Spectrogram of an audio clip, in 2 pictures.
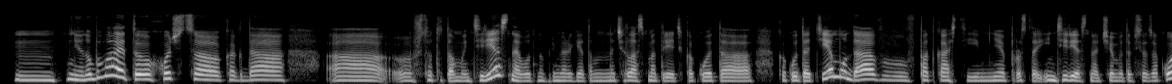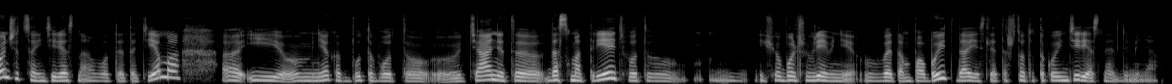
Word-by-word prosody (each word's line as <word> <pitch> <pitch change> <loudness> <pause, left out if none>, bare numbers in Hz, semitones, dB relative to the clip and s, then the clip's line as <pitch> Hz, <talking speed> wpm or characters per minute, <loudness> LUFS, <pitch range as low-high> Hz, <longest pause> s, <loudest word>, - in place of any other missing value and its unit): М, 195 -2 0
не, 225 -4 +2
ну, 235 +2 +3
бывает, 355 0 +5
э, 235 0 +9
хочется, 230 -6 +2
когда, 205 0 0 0.4
а, 185 -2 0
э, 175 +3 -5
что-то 200 -3 -7
там 160 +1 0
интересное. 200 - +3
Вот, 160 0 -4
например, 175 0 -4
я 170 -1 -4
там 165 +2 -6
начала 175 +1 0
смотреть 165 -3 -4
какой-то 165 -1 -1 0.2
какую-то 185 -2 +1
тему, 330 - +3
да, 235 0 +6
в 195 -3 -6
в 160 - -19
подкасте, 185 -2 -3
и 175 - -3
мне 180 +1 -2
просто 175 0 -4
интересно, 190 -5 +1
чем 165 +1 -3
это 160 -1 -5
всё 170 +2 -6
закончится, 255 - +1
интересна 170 0 -2
вот 160 -2 -8
эта 150 - -5
тема, 315 - +2 0.4
а, 185 -3 -1
и, 185 -3 -1
э, - - +1
мне 175 +3 -2
как 180 -4 -5
будто 170 +2 -4
вот, 160 -1 -2
э, 150 0 -5
тянет, 195 -1 +2
э, 160 -4 +2
досмотреть, 205 - +2
вот, 170 -1 -2
в 160 -4 -8 0.2
м, 180 -3 -11
ещё 190 +2 -5
больше 185 -1 -1
времени 175 -4 0
в 165 0 -10
этом 160 -2 0
побыть, 200 - +3
да, 175 0 +1
если 160 -3 -2
это - - -9
что-то 180 -2 -6
такое 175 +2 -2
интересное 180 - +1
для 80 +2 -10
меня. - - -10
180 Hz, 165 wpm, -24 LUFS, 165-200 Hz, 0.4 s, э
